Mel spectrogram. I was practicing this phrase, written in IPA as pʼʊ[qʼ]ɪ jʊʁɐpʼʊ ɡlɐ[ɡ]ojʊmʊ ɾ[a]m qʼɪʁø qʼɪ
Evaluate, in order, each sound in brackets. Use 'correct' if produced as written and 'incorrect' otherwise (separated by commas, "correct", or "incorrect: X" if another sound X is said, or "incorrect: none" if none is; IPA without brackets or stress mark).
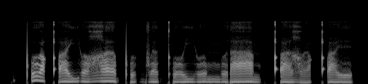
correct, incorrect: kʼ, correct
